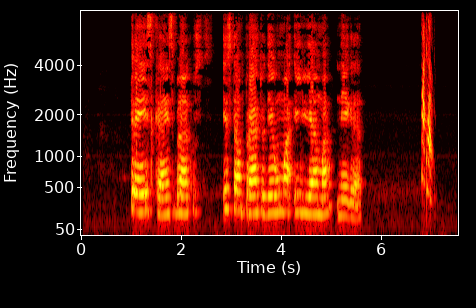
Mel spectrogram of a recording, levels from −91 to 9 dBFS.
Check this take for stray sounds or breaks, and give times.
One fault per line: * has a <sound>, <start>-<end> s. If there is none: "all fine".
* has a chirp, 6.8-7.1 s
